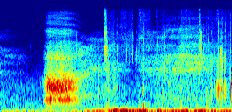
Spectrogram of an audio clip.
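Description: A man's single heavy, breathy gasp about half a second in, the sound of being out of breath on a steep uphill hike. A few light clicks and rustles follow.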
